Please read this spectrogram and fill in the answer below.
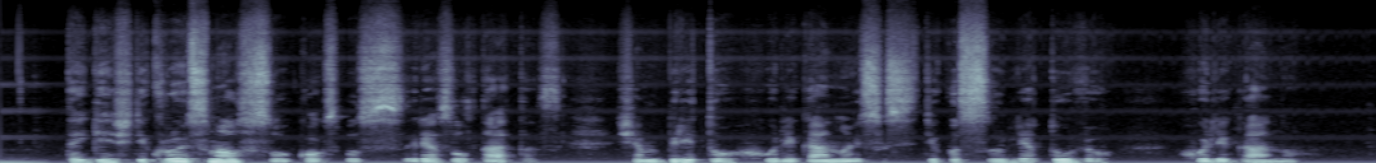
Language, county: Lithuanian, Vilnius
